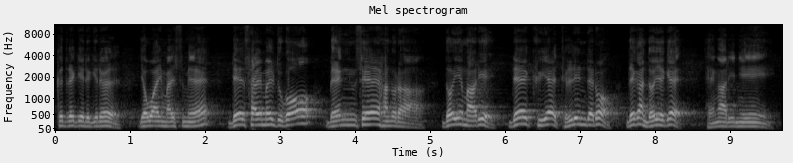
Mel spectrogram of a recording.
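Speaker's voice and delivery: loud, slow, measured solemn reading; scripture read aloud. Shown as a demonstration. Preacher leading everyone reading God's oath together, loud solemn recitation. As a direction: lead a congregation through the verse, slowly and forcefully. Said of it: "우리 다 같이 읽어보시면".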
